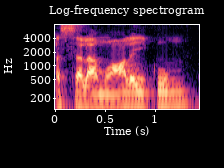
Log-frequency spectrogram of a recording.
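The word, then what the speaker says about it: السلام عليكم: और दूसरा जो मसला आपका है सलाम के बारे में, कि सलाम करने का जो सही तरीक़ा है वो अल्फाज का पूरा प्रोनाउंसिएशन होना चाहिए। अस्सलामु अलैकुम, अस्सलामु अलैकुम व रहमतुल्लाह, अस्सलामु अलैकुम व रहमतुल्लाहि व बरकातुहू।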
